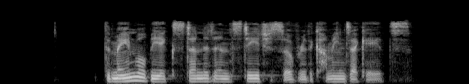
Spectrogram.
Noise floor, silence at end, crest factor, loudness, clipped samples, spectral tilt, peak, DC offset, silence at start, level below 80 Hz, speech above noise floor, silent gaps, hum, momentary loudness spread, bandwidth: -84 dBFS; 0.6 s; 18 dB; -20 LUFS; under 0.1%; -3 dB/octave; -2 dBFS; under 0.1%; 1.05 s; -62 dBFS; 64 dB; none; none; 8 LU; 8.4 kHz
